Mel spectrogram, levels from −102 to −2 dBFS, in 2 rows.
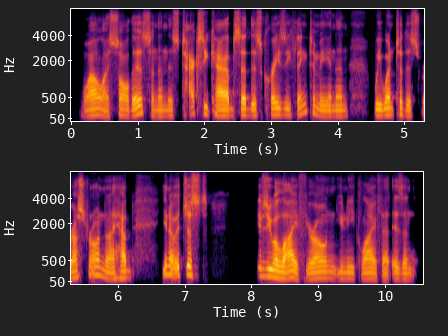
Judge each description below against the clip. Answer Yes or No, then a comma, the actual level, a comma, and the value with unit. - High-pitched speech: No, low, 115 Hz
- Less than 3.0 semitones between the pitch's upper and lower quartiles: Yes, narrow, 2.4 semitones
